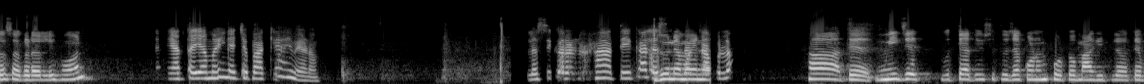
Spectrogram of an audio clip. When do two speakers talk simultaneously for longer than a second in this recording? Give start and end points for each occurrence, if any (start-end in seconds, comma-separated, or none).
none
